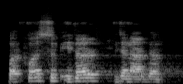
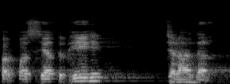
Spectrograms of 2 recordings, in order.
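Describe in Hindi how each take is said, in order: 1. 'bhi' के बाद र की ध्वनि बोली जाती है। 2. र की जगह h जैसी साँस वाली ध्वनि बोली जाती है। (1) "आप भ के बाद रो का उच्चारण आप कर रहे हैं" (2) "उस रेप का विसर्ग हो जाएगा"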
